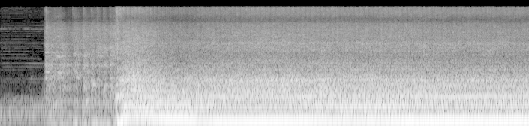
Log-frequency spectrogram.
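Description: A squarebody Chevrolet truck's engine turned over by the starter about a second in, catching just after two seconds with a brief flare, then settling into a steady, low idle.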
